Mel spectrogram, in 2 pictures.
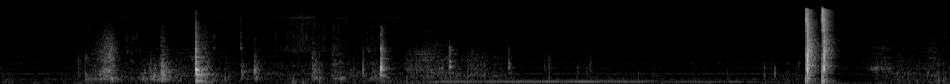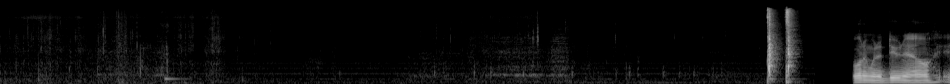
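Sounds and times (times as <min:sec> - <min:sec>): pneumatic stapler firing: 0:08.0 - 0:08.4, 0:17.2 - 0:17.6
fabric rustling: 0:08.9 - 0:13.0.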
